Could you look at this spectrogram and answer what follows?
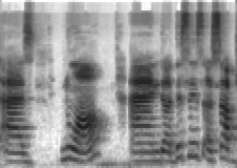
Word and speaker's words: noir: have for today right and uh noir that's pronounced as noir and this is a sub genre which is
